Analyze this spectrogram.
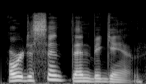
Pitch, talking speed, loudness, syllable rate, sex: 150 Hz, 165 wpm, -16 LUFS, 4.7 syllables/s, male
